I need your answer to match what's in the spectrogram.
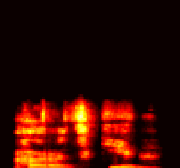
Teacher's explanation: Дс пераходзіць у Ц норма вымаўлення, але не перадаецца на пісьме. Кажам гарадскі, пішам гарадскі.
